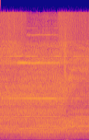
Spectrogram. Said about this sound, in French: aspirateur sans fil. J'ai essayé juste d'appuyer sur le bouton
